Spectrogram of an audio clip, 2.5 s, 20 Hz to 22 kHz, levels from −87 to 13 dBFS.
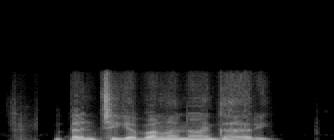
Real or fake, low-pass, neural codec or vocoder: fake; 10.8 kHz; codec, 16 kHz in and 24 kHz out, 0.8 kbps, FocalCodec, streaming, 65536 codes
